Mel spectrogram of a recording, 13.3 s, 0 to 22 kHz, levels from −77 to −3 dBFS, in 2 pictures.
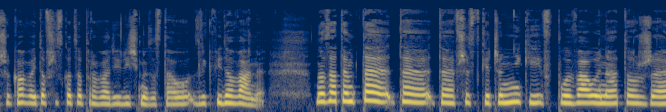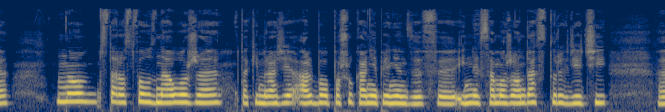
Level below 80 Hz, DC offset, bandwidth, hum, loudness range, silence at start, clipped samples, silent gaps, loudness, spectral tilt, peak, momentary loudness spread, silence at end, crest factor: -58 dBFS; under 0.1%; 17 kHz; none; 2 LU; 0 s; under 0.1%; none; -17 LUFS; -5 dB/octave; -2 dBFS; 8 LU; 0 s; 14 dB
